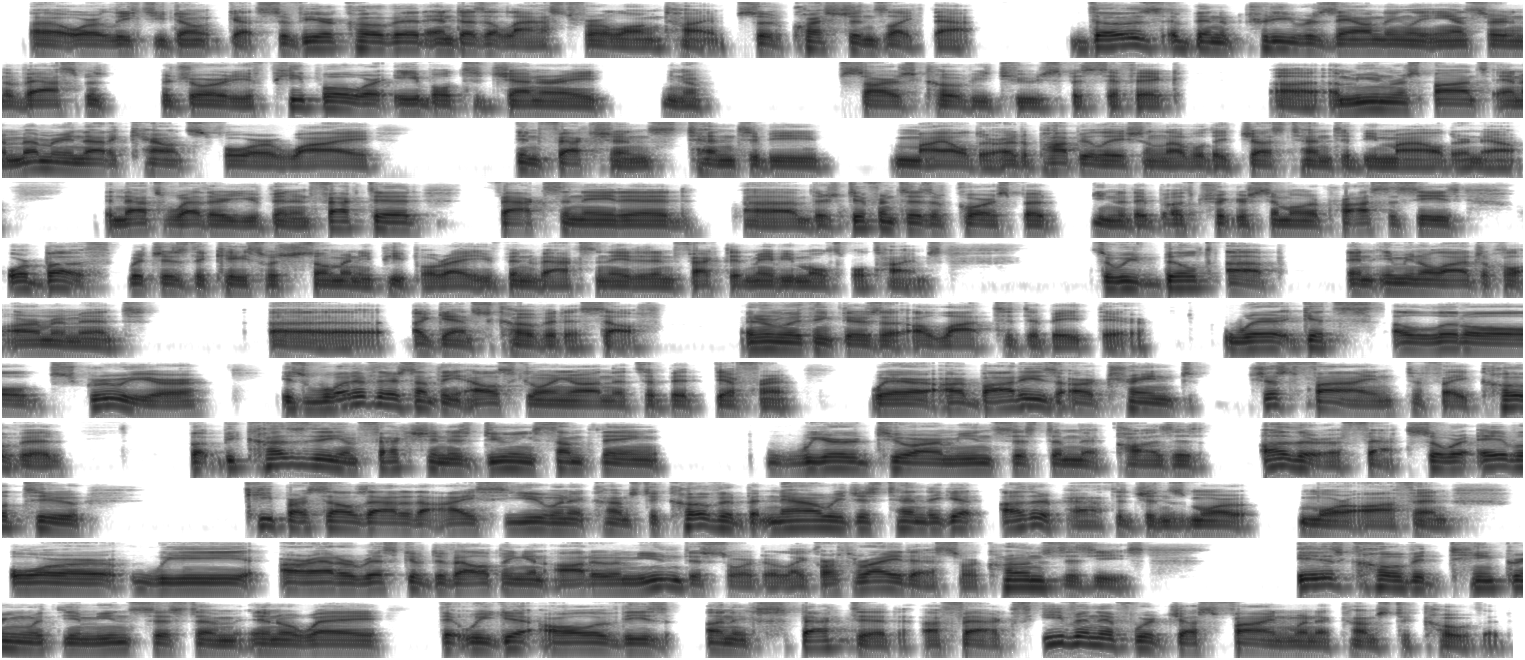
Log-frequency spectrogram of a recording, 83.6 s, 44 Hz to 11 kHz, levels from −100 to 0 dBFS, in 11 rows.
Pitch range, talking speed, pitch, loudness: 85-115 Hz, 175 wpm, 95 Hz, -21 LUFS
